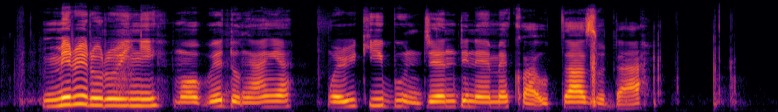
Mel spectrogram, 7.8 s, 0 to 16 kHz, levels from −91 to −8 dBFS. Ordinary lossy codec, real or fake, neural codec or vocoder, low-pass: none; fake; vocoder, 44.1 kHz, 128 mel bands every 256 samples, BigVGAN v2; 14.4 kHz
